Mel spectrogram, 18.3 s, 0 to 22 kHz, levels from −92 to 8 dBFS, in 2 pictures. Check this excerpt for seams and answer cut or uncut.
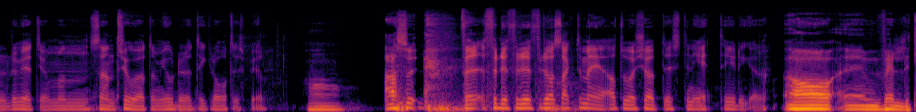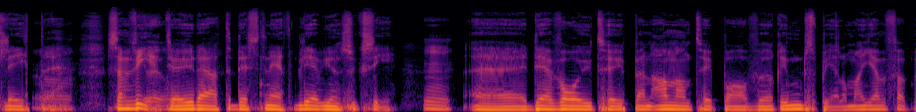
cut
